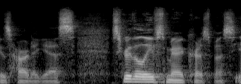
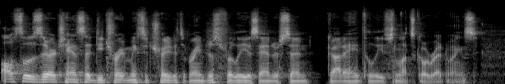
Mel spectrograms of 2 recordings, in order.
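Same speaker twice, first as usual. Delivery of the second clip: usual speaking voice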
